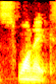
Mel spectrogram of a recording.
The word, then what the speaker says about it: Swanwick: n w c k so it's spelled swanwick but it's pronounced swanic so yeah swan.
